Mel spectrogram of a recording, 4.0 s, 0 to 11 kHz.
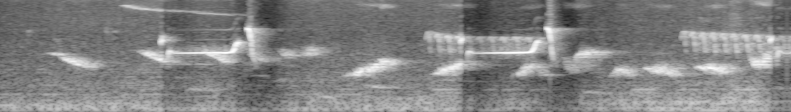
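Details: Male bar-winged prinia with varied song in ngotot, ngalun, variasi and kristal styles: soft downslurred chirps lead into a level whistle with a rising flick and a buzzy trill, repeating about every 1.5 seconds.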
